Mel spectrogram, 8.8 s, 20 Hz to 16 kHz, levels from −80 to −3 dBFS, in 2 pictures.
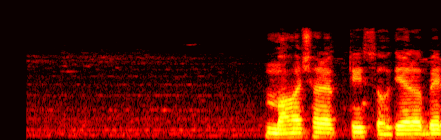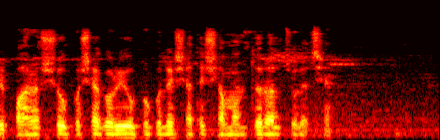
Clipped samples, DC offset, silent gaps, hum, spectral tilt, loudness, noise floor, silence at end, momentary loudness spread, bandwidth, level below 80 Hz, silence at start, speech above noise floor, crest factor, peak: under 0.1%; under 0.1%; none; none; -5.5 dB/octave; -21 LUFS; -52 dBFS; 1 s; 13 LU; 7.8 kHz; -56 dBFS; 2.65 s; 32 dB; 20 dB; -2 dBFS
